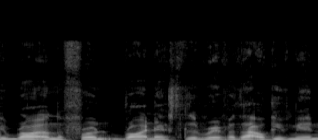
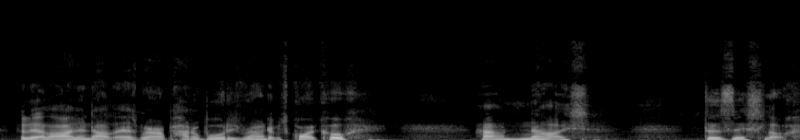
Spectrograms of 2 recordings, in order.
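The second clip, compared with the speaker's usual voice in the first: out of breath, catching breath; 2 semitones higher than usual. Filming on a trail, the speaker talks while catching breath: out of breath. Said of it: "I'm just using this whole clip and the whole time of me filming to actually catch my breath".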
